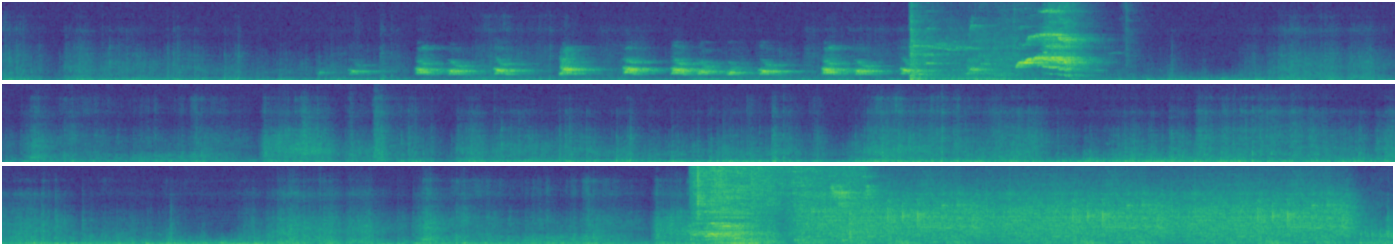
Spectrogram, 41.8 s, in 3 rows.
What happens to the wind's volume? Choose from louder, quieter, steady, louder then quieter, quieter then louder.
louder.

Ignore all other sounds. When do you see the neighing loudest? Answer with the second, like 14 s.
35 s.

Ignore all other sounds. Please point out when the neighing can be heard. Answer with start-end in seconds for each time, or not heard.
9.1-10.8, 34.7-36.5.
